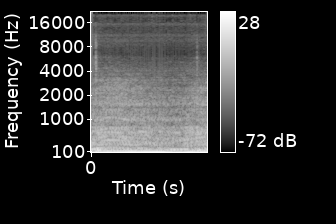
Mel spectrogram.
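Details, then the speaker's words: 2006 Chevy Cobalt with erratic idle and codes P0068, P0106 and random misfire, warm and held above 1,000 rpm: even, steady low hum with crisp response, no stumbles; runs smoothly above idle. "nice and smooth so anything above 1,000 RPMs the car runs great and I can just hold it steady there nice crisp response"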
